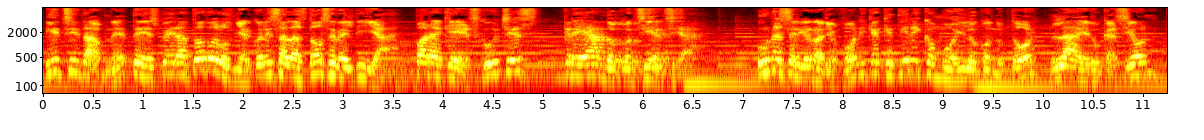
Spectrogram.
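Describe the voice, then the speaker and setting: A man reads radio promos in a smooth, measured delivery, his pitch lifting and swooping with a lively swing. He sounds set back from the mic, with strummed guitar music loud behind him. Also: far from the mic. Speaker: announcer.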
